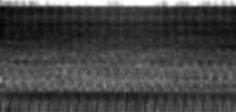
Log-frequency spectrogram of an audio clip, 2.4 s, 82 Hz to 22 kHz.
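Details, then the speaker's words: 1973 Chrysler 440 V8 (New Yorker / Town and Country wagon) idling with a steady low rumble and a faint busy clatter on top: valve train noise. Oil light on and no oil at the top of the engine; a bad oil pump or wiped cam is suspected. "sounds like valve train doesn't it"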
